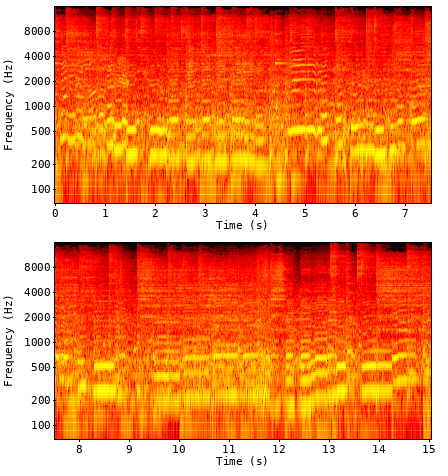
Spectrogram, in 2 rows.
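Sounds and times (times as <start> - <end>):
saxophones playing a tune: 0.0 - 15.0.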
